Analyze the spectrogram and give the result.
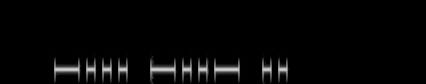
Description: Morse code, heard as a keyed tone, about 15 wpm, 700 Hz. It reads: BXI
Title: USA Call Sign Postfixes - 3 Letters 15wpm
